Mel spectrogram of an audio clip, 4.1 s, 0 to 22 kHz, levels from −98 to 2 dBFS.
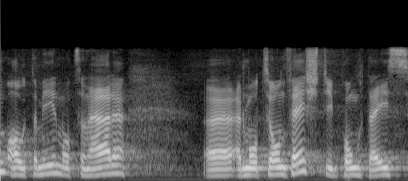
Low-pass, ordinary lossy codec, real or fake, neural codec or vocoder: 7.2 kHz; none; real; none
